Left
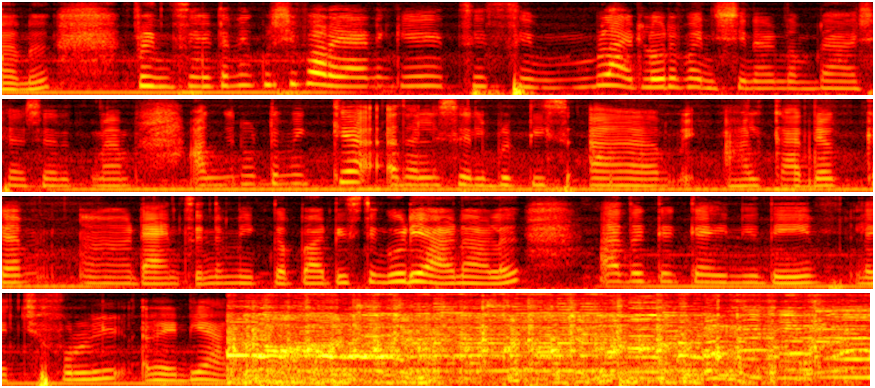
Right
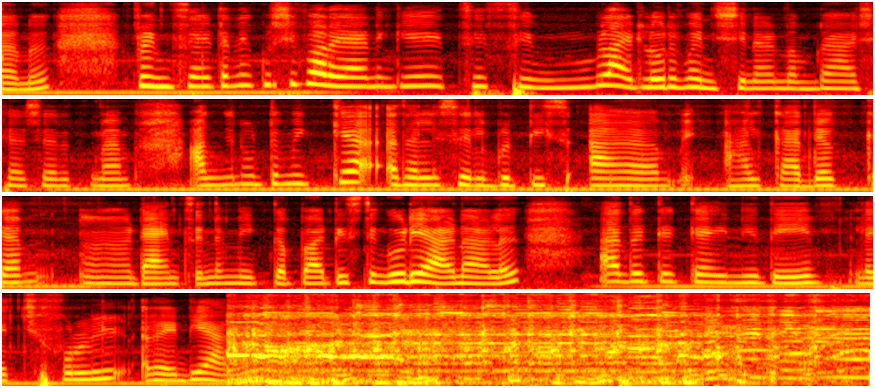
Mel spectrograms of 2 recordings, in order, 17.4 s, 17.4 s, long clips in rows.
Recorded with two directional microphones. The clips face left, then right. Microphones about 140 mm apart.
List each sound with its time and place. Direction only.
0.0 s a woman's voice: 60° right (ahead or behind)
11.7 s a woman's voice: 50° right (ahead or behind)
14.2 s music: 10° left (ahead or behind)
